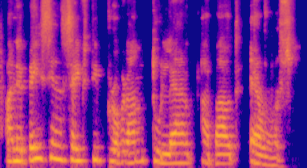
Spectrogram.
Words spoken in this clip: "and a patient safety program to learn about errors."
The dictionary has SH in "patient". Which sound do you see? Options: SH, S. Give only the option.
S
